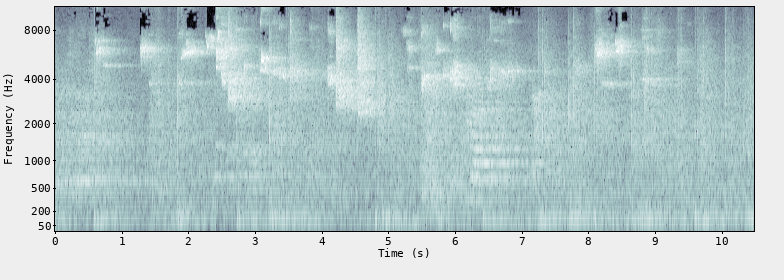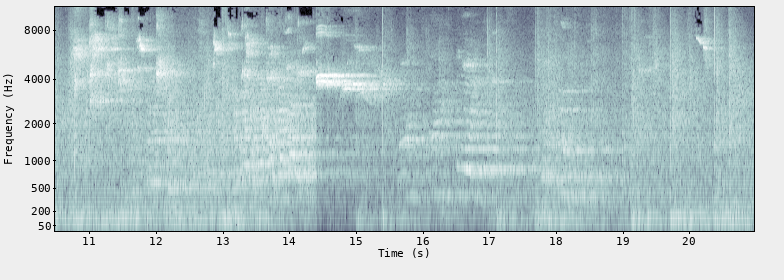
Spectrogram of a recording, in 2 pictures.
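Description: Men call out and shout to each other across the court.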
